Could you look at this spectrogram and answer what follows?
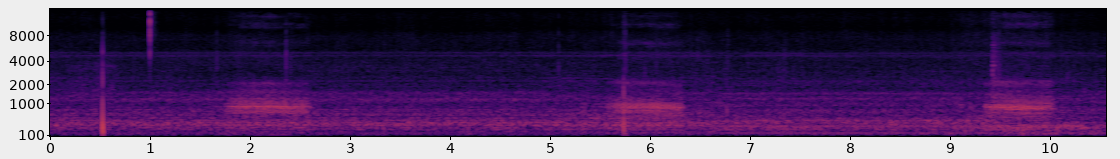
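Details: Sleeping fat chihuahua snoring: three soft, buzzing snores about four seconds apart, roughly 16 breaths a minute.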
